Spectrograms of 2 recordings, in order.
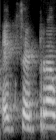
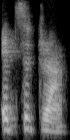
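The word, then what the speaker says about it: et cetera: हम बोलते हैं कभी कभी स्पेलिंग एरर भी हो जाता है लिखने में, क्योंकि हम बहुत सारे बच्चे एक्सेट्रा बोलते हैं, एक्सेट्रा। Okay, so इट्स एटसेट्रा।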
